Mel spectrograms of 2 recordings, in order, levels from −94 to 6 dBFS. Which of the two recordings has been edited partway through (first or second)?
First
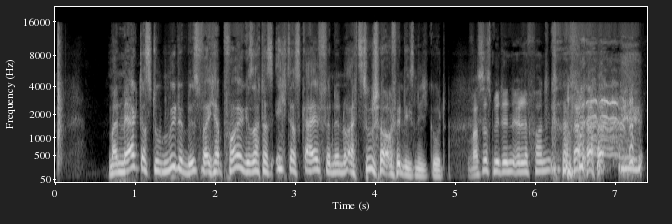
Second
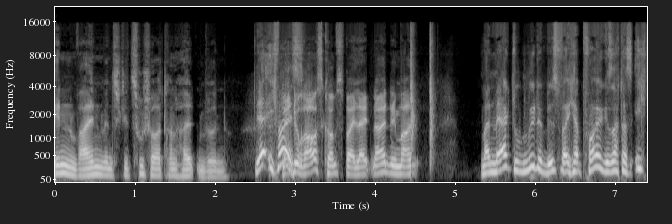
second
